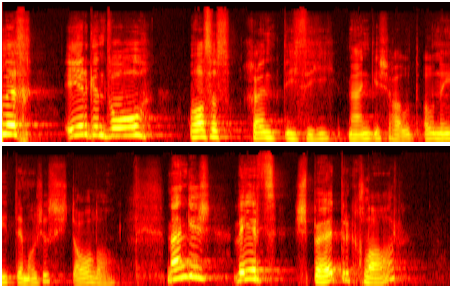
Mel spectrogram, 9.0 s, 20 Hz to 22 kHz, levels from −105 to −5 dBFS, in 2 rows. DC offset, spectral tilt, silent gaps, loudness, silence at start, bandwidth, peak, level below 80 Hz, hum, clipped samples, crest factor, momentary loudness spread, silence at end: under 0.1%; -5.5 dB/octave; none; -30 LUFS; 0 s; 18 kHz; -10 dBFS; -80 dBFS; none; under 0.1%; 20 dB; 13 LU; 0.55 s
